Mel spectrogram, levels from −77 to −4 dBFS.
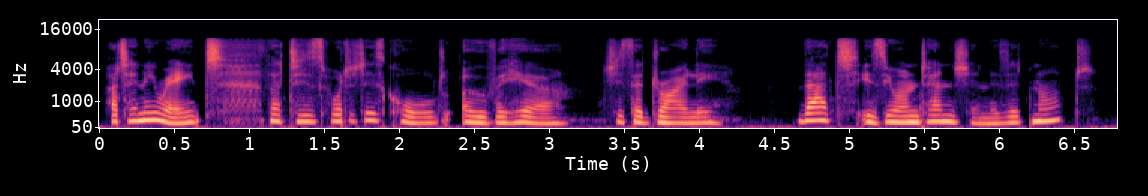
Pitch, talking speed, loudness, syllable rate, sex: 190 Hz, 185 wpm, -22 LUFS, 5.1 syllables/s, female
